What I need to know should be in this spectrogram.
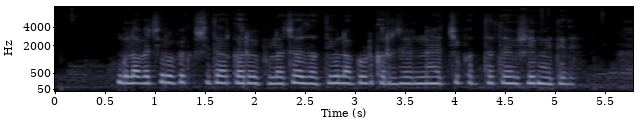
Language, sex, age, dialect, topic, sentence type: Marathi, male, 56-60, Northern Konkan, agriculture, question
